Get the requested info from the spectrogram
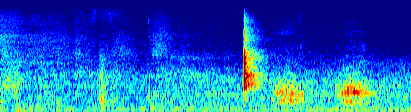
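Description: One sharp click a little past halfway, followed by a couple of faint short sounds, over quiet room tone.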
